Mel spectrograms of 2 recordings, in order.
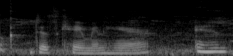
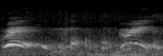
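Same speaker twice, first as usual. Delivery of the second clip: loud, high called commands; game calling; 9 semitones higher, 3 dB louder, slower than usual. Real, not acted. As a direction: call each color across the yard.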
